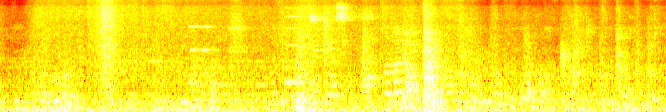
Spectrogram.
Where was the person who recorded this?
in a cafe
